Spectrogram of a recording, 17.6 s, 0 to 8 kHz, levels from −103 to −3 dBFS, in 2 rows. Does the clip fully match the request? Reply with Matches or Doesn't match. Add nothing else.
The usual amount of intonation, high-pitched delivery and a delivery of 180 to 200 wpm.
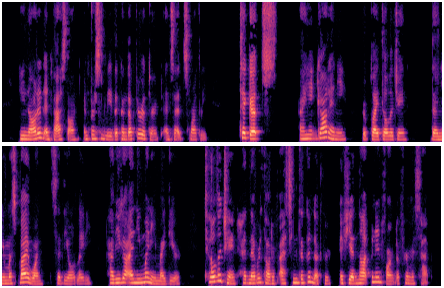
Matches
